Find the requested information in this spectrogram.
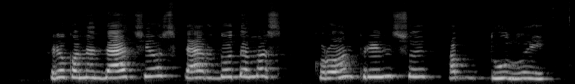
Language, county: Lithuanian, Vilnius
